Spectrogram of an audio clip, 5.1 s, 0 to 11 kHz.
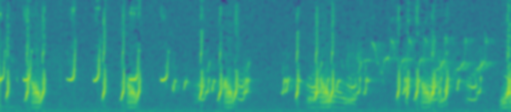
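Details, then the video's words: Mixed quail voices (ghonge wal, doghla, changa types), 31 October 2025, meant for hunting: quick hooked chirps and clipped notes tumbling together, growing denser and buzzier toward the end. "گھونگے وال دوغلا چنگا بٹیروں کی مکس آواز quail bird sounds for hunting bater ki awaaz"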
